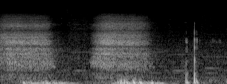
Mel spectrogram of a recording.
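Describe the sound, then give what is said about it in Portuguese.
Two heavy breaths blow into the microphone with a broad airy rush, the second longer, followed by a couple of short, sharp sniffs or snorts. “seja a minha respiração,”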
